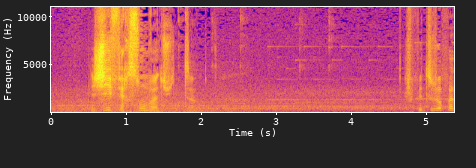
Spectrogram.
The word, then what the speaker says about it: Jefferson: oui on va bien Jefferson en fait on le prononce à l'anglaise mais c'est peut-être jefferon jeferon 28 je peux toujours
